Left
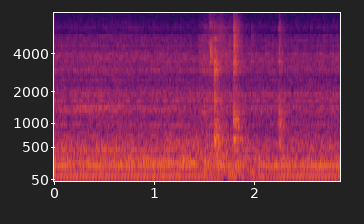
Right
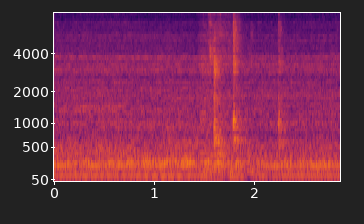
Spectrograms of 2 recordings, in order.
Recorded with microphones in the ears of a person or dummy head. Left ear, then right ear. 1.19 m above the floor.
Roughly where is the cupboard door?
No cupboard door in this recording.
